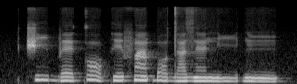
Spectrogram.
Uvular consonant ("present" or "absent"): absent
